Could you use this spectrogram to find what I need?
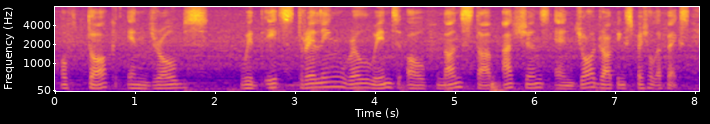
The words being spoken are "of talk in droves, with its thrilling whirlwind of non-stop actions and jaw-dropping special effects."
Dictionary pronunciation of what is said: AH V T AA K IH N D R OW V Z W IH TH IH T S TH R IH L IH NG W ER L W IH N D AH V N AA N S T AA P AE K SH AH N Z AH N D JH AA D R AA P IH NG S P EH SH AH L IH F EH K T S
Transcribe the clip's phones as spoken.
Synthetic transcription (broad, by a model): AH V T AA K IH N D R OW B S W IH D IH T S T R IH L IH NG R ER L W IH N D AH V N AA N S T AA P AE K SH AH N S AH N D JH AA D R AA P IH NG S P EH SH AH L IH F EH K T S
